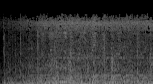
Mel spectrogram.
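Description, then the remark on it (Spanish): A train carrying thousands of men to Auschwitz rumbles steadily along the rails, with a dense low-frequency roar and faint rhythmic clatter of wheels running throughout, continuous with no voices. “junto con miles de hombres, se ve obligado a subir a un tren que va directamente a Auschwitz.”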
